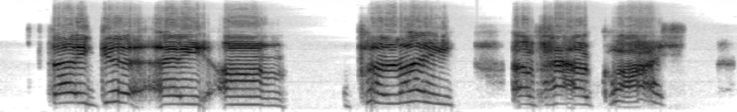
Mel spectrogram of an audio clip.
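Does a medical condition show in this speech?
Yes: cerebral palsy; self-described as half-CP.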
